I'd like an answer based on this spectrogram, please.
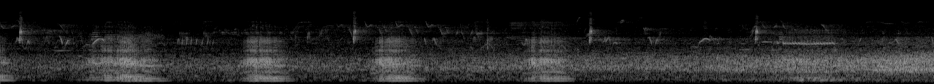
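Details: American bullfrog (Lithobates catesbeianus) chorus at Dellinger's Pond, Quincy, California, 27 June 2023: deep, resonant, twanging notes, each lasting about a second, repeated at a steady pace.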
